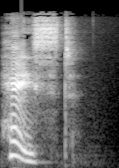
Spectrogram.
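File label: "haste", British English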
